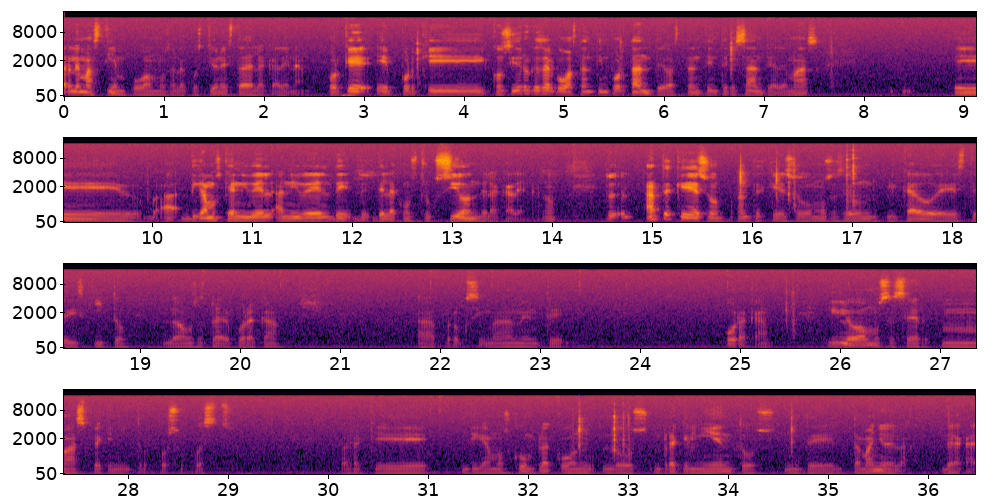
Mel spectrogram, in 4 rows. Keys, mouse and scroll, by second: 0.7-1.4 scroll down 1, 3.3-3.9 scroll down 3, 3.9-5.9 shift+middle drag, 6.5-7.1 scroll up 2, 7.2 shift+middle click, 8.0-9.0 shift+scroll down 1, 16.5 shift+d, 17.3 Return, 18.5-20.1 drag, 21.0-22.4 drag, 22.8-23.9 drag, 24.2-25.4 drag, 25.8 s, 31.4 click, 33.2 shift+c, 34.6-35.1 scroll up 2, 35.1-36.2 shift+middle drag.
